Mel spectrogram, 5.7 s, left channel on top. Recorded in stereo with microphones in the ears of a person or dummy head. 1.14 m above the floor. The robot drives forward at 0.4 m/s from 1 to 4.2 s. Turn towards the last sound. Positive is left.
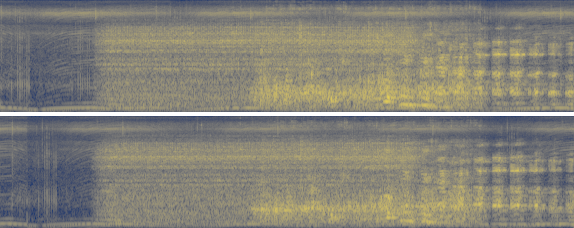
turn(degrees=40)  # may be behind; listen again after turning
